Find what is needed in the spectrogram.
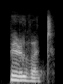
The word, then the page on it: pyruvate: Indian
